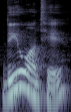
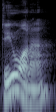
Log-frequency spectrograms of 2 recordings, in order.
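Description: First: "Want to" is said in full, unlinked. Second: "Want to" is fast and linked into "wanna". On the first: "이렇게 하셔도 좋을 것 같고" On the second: "빨리 이제 연음이 걸리고 하면은"

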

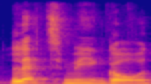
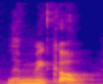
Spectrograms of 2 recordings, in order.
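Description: First: The t in let is clearly pronounced. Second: The t in let is dropped. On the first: The speaker calls it wrong. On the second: The speaker calls it right.

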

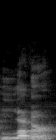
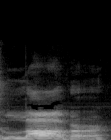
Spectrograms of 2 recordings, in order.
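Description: First: The first vowel is an UH sound. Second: The first vowel is a bright AH sound. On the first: "I pronounce it lover, kind of with a UH vowel in there" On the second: "[name] pretty distinctly says lover, a nice AH vowel"

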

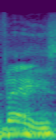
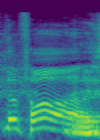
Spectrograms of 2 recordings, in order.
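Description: First: The name is said like 'phase'. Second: The name is said like 'fawns'. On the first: The speaker calls it right. "It's FaZE, FAZE" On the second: The speaker calls it wrong. "How many different pronunciations did they? It's the Fawns"

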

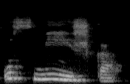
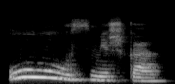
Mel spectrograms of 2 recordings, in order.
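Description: First: The stress is on the second syllable. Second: The stress is on the first syllable. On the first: "може бути наголос на другий склад" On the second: "може бути наголос на перший склад"

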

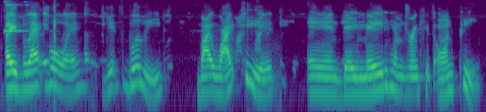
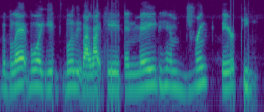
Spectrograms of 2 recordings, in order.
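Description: First: It is said slowly. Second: It is said fast.

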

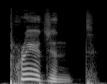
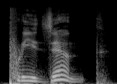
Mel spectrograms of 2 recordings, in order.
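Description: First: The stress is on the first syllable. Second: The stress is on the second syllable. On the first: It is the noun meaning a gift. "여기에서는 앞부분에 강세가 있어서 present" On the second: It is the verb meaning to present or show. "뒤에 있는 E에 강세를 붙이면 present, 동사가 돼서"

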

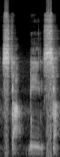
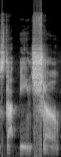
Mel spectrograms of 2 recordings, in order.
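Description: First: The last word starts with a clean S sound. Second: The last word starts with an SH sound. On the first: The speaker calls it right. "clean S again" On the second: The speaker calls it wrong. "don't go stop being show"

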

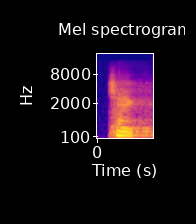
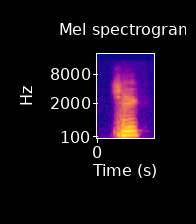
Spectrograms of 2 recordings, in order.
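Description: First: The voice has an echo effect added. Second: The voice sounds dry without any echo.

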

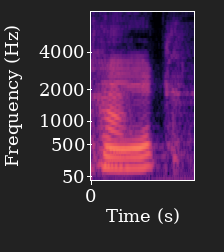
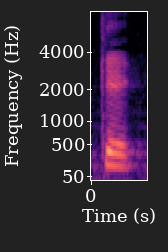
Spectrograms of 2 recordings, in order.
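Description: First: The vowel is drawn out long. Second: The vowel is cut short. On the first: This is the local way of saying it. "เรามักจะลากเสียงยาวนะ" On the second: This is the foreign way of saying it. "แต่ของเขาเป็นเกะ"

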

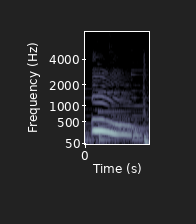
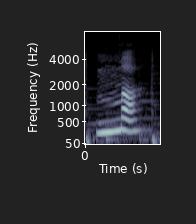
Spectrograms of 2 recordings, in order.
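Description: First: The consonant is said alone with no vowel. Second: The consonant is followed by a short vowel. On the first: The speaker calls it right. "but instead m" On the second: The speaker calls it wrong. "This would not be ma"

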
